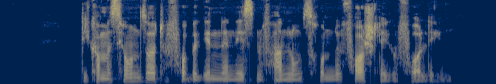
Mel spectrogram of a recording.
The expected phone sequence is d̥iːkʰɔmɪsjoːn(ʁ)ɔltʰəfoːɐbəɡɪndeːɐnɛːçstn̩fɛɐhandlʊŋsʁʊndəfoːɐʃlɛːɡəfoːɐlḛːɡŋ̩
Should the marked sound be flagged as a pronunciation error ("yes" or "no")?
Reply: yes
